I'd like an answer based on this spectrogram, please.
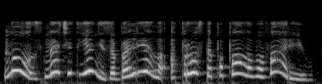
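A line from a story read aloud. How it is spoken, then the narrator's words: Relieved exclamation. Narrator (Russian): С облегчением воскликнула Поллиана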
